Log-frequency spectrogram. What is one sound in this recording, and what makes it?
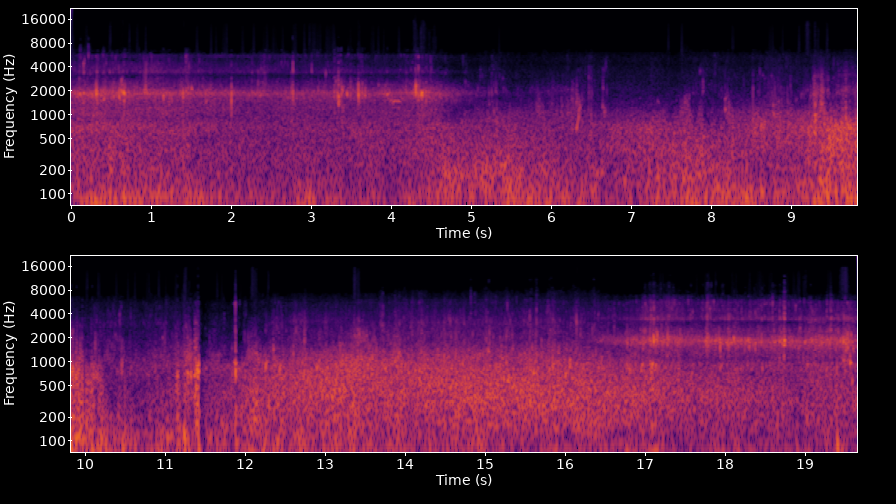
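Water splashes and laps against a board close by.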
